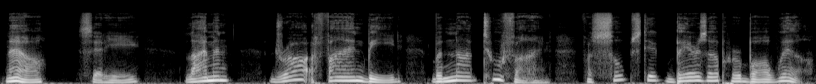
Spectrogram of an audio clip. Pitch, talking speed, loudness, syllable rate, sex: 140 Hz, 145 wpm, -16 LUFS, 3.3 syllables/s, male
